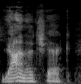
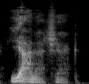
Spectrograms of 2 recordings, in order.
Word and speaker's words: Janáček: Prague several times like 50 times and they pronounce Yana check Yana check so there you go there are different check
